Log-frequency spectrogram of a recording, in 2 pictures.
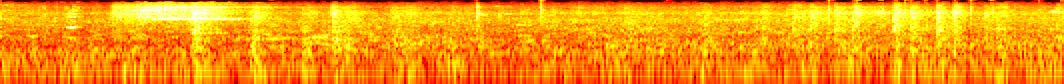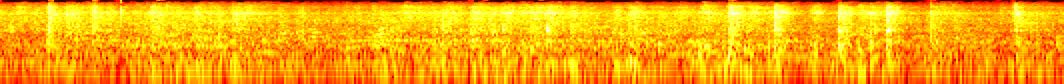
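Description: Mumbai suburban electric local train running, heard from inside the carriage at an open doorway: a steady rumble with wheels clattering over the rail joints, the clatter growing busier about halfway through.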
